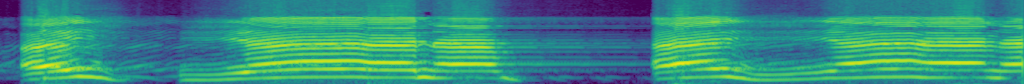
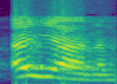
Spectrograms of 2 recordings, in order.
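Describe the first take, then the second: First: Slow chanted Ayan, pressing the double y and holding the long aa; sung, lean on the y of Ayan, then stretch the alif; sung, doubled y, stretched. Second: Ayan said in a plain quick way, without the held double y; mistaken short reading. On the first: Teacher models the tashdeed for students, slow chanted Ayan. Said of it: "تشدید ہے تو دو بار ادا ہوگا". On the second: Teacher shows what not to do, unstretched Ayan. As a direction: run through Ayan without lingering on y or aa. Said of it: "Ayan بھی نہیں کرنا". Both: Shown as a demonstration.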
